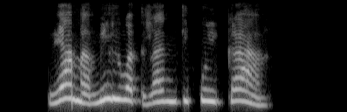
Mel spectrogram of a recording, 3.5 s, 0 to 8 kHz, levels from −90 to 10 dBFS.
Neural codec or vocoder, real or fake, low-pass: codec, 24 kHz, 3 kbps, HILCodec; fake; 7.2 kHz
